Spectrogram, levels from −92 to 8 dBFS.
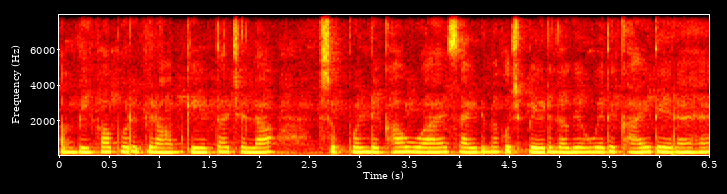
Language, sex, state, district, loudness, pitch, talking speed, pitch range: Hindi, female, Chhattisgarh, Balrampur, -13 LUFS, 250 Hz, 165 wpm, 245-255 Hz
